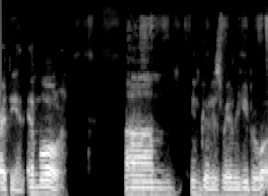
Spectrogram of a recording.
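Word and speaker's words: אמור: E-M-O-R. Yeah. Short E, long A, somewhere in the middle.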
